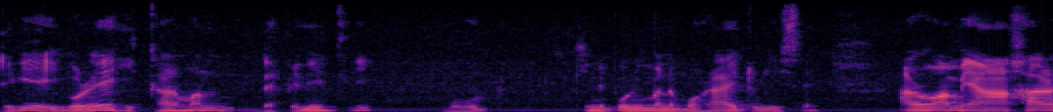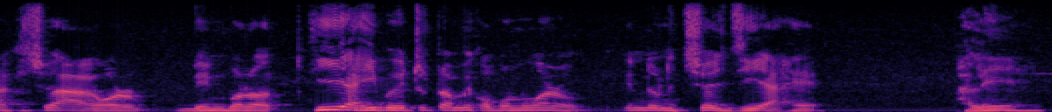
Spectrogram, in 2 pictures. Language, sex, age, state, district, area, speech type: Assamese, male, 45-60, Assam, Kamrup Metropolitan, urban, spontaneous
